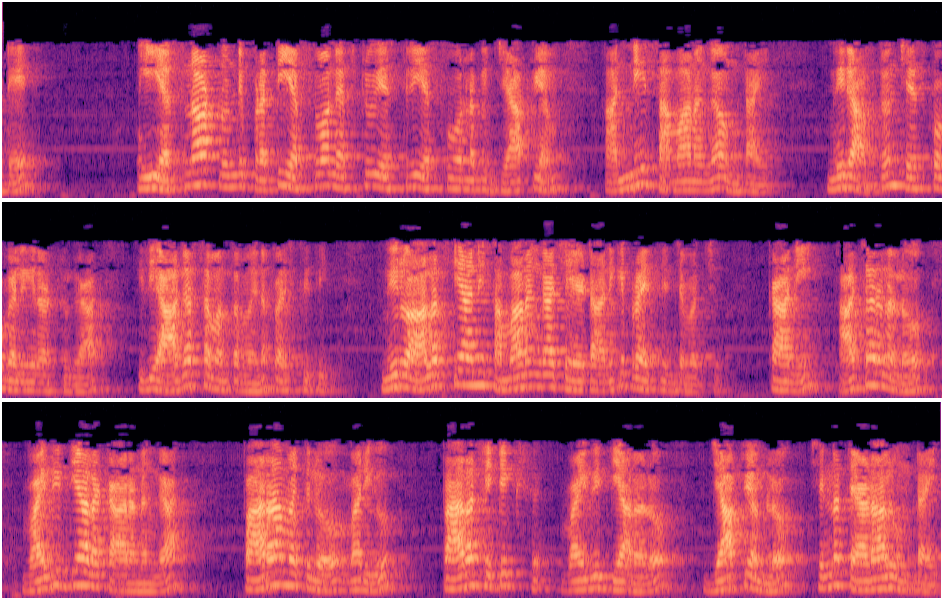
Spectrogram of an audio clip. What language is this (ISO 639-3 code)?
tel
